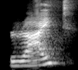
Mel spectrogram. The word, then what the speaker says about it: write: उसके बाद हमारे पास फोर्थ वर्ड है राइट, WRITE, राइट, राइट का मतलब लिखना, तो W जो है यहाँ पे साइलेंट है।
